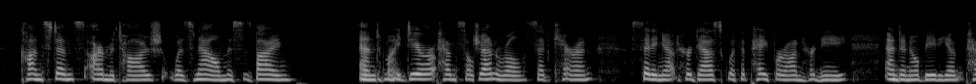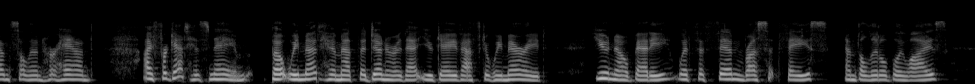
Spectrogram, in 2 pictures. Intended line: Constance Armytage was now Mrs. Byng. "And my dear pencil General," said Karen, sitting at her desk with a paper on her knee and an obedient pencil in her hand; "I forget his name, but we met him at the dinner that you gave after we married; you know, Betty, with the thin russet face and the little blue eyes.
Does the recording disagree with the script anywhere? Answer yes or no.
no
